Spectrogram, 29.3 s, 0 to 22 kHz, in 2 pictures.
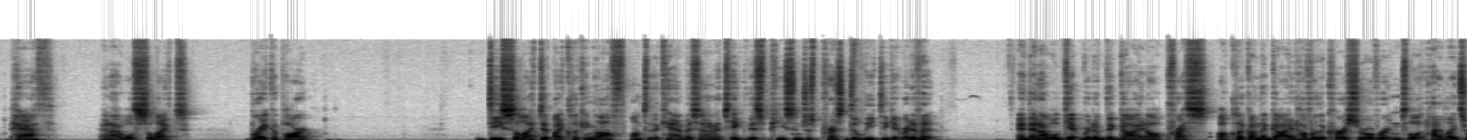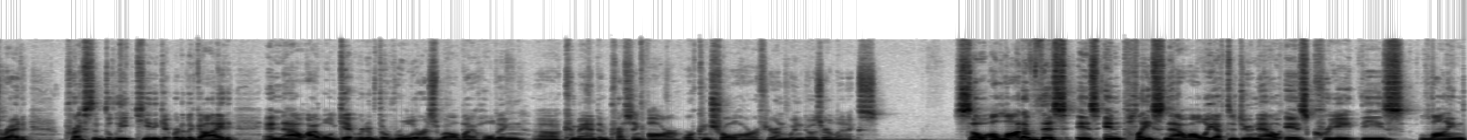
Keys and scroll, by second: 8.5 Delete, 15.9 BackSpace, 21.1 super+r.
